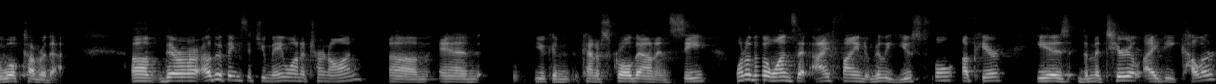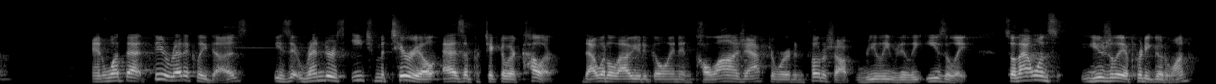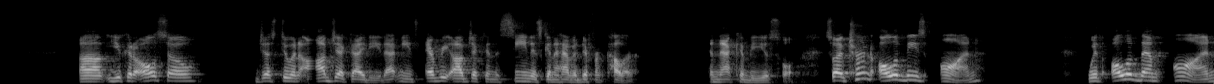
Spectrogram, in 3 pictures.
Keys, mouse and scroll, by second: 10.1 click, 13.9 click, 23.0 click, 24.4 right click, 25.2 F15, 26.4 right click, 28.6 click.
